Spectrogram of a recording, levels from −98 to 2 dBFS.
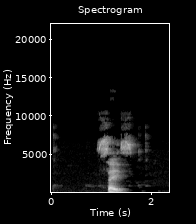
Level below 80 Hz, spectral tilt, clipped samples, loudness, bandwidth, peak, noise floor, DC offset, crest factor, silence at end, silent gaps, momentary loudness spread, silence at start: -76 dBFS; -3 dB/octave; under 0.1%; -24 LUFS; 9.4 kHz; -8 dBFS; -82 dBFS; under 0.1%; 20 dB; 0.75 s; none; 13 LU; 0.95 s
